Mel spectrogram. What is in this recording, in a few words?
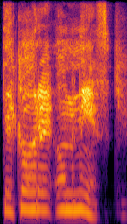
humanoid male; Stellaris; humanoids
